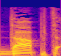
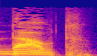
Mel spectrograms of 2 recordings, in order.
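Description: First: A p sound is heard before the t. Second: No p sound is heard before the t. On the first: The speaker calls it wrong. "Не «дапт»" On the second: The speaker calls it right. "а «даут»"

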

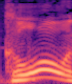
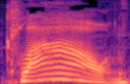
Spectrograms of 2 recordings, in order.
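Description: First: The word is said with a plain Russian 'o'. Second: The word is said with an English-like 'ow' sound. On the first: "не клоун" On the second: "а клаун, потому что он, видимо, большой англичанин"

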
